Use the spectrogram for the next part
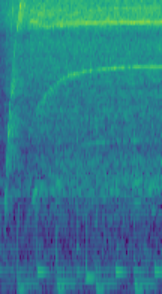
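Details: High-pitched rising whine of a dental high-speed handpiece spinning up, over a steady rhythmic musical beat; the feared dental-clinic drill sound.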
